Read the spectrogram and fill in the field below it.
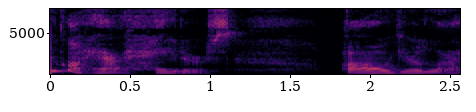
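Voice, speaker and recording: A woman speaks with a Southern accent at a moderate pace. Her tone is dark and mellow, somewhat breathy. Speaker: life coach. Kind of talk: casual livestream monologue. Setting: social media live video.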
